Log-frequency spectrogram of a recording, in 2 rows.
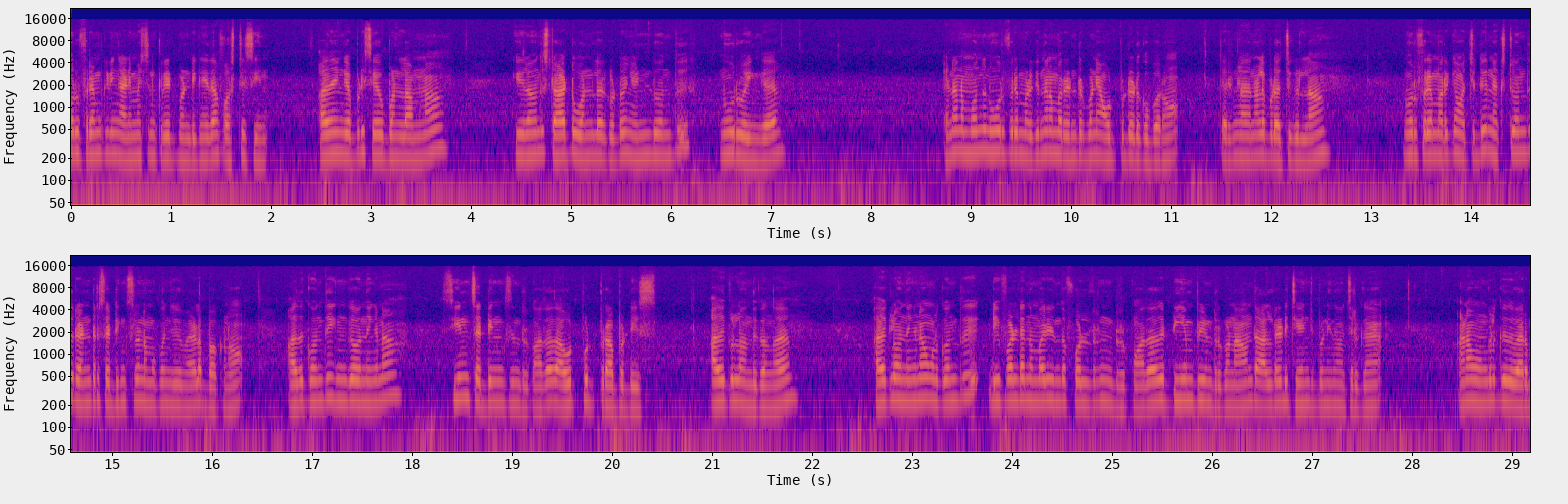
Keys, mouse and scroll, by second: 5.7 click, 7.3 0, 9.3 click, 20.0 click, 21.9-23.3 scroll down 3, 28.1 click.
